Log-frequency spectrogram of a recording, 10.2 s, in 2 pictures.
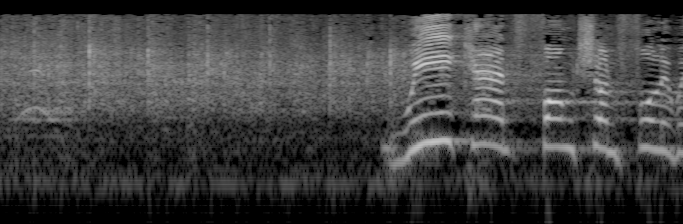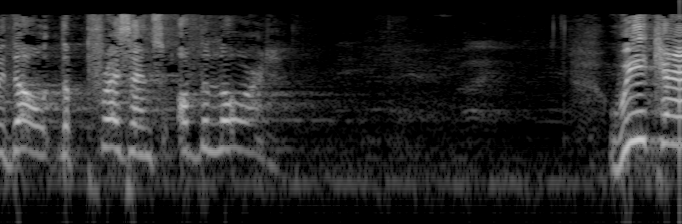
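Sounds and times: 
audience clapping hands: 0:00.0 - 0:03.8
speech: 0:02.9 - 0:07.3, 0:09.7 - 0:10.2.

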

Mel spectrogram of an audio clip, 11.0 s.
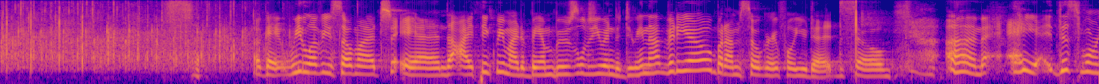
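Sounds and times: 
audience applause: 0:00.0 - 0:03.2
speech: 0:01.9 - 0:10.9.

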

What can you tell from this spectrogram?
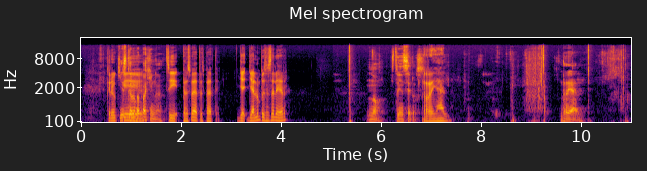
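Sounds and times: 
speech: 0:00.5 - 0:04.2, 0:05.3 - 0:07.5, 0:09.0 - 0:10.2
plastic wrapping tearing and crinkling: 0:08.8 - 0:11.0.

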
